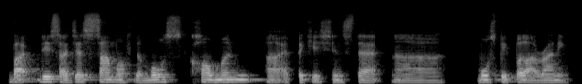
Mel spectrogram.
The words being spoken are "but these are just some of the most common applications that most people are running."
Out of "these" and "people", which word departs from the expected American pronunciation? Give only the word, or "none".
these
